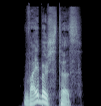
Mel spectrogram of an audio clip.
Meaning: strong/mixed nominative/accusative neuter singular superlative degree of weibisch
- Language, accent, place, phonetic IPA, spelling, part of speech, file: German, Germany, Berlin, [ˈvaɪ̯bɪʃstəs], weibischstes, adjective, De-weibischstes.ogg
